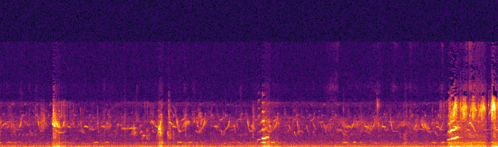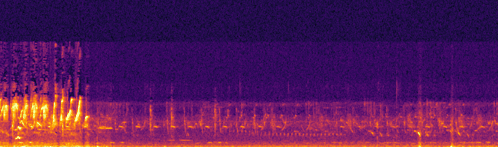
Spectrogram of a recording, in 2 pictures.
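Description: Birds chirping now and then, with a dense run of rapid, high calls lasting about three seconds in the middle.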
